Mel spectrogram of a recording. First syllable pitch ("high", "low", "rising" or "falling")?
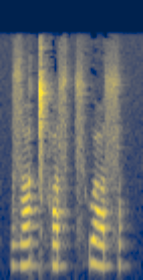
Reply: rising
